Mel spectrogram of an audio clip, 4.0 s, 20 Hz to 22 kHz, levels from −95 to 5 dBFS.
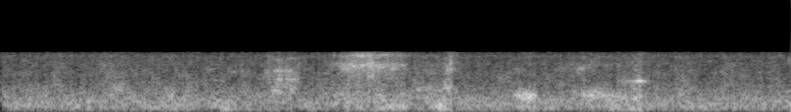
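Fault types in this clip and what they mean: Tandem speech coding: the speech throughout sounds rough, muffled and warbly, with nothing above 3.7 kHz. This fits three separate speech coders in a row, such as AMR-NB, G.729A and CVSD, each re-encoding the previous one's degraded output, so the damage compounds.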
